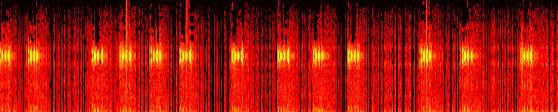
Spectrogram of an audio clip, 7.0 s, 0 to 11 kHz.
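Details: A male spring field cricket (Gryllus veletis), collected May 25, 2007 in Waterloo, Ontario, Canada, sings in a small cage: short, high, pulsing chirps repeated about every half second.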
